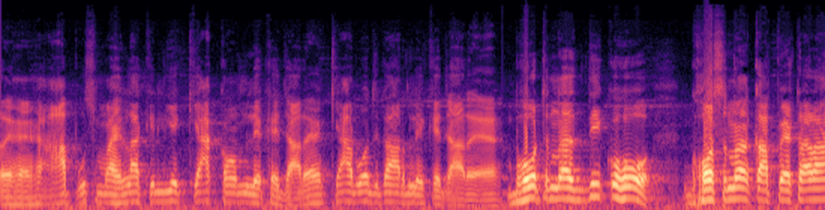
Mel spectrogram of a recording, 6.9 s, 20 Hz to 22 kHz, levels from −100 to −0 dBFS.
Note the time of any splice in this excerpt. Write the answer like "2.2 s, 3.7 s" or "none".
4.1 s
